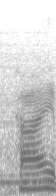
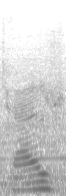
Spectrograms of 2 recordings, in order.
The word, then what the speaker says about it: Kaj: I'm assuming that's also how you pronounce Kai, but it's Kaj. It's spelled like Kaj.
